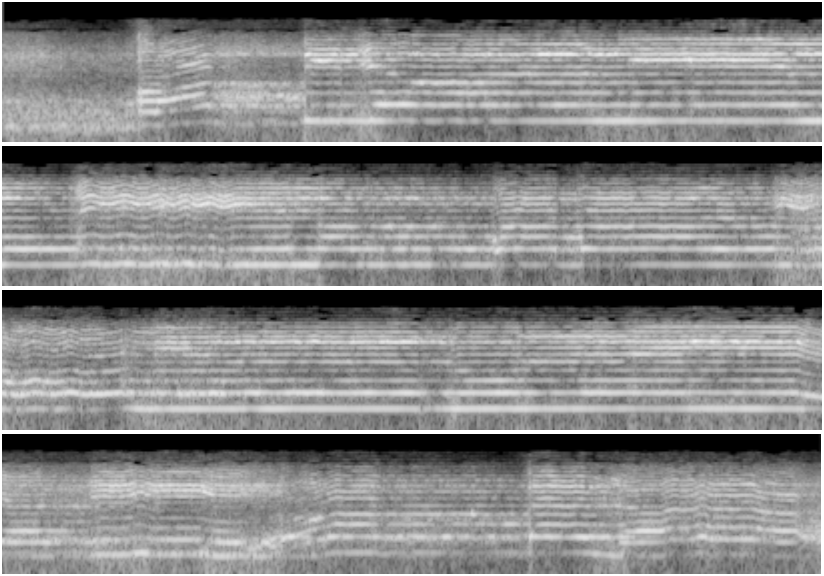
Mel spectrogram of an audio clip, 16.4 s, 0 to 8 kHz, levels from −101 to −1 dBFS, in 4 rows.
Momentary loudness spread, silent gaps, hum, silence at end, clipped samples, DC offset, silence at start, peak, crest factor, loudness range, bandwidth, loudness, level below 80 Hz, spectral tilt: 9 LU; none; none; 0 s; under 0.1%; under 0.1%; 0 s; 0 dBFS; 16 dB; 5 LU; 5.8 kHz; -14 LUFS; -50 dBFS; -8 dB/octave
